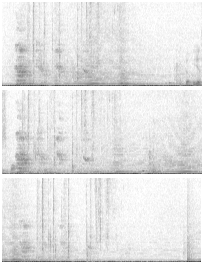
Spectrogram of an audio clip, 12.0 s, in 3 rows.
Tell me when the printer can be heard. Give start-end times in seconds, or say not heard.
2.2-7.3.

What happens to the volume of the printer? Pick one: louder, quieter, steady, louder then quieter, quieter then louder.
louder.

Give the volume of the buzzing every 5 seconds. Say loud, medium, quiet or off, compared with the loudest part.
loud, loud, medium.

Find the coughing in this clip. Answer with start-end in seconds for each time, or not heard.
0.2-1.8, 4.2-5.8, 8.3-9.8.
